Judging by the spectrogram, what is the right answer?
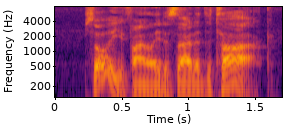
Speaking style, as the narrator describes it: he said in a friendly voice

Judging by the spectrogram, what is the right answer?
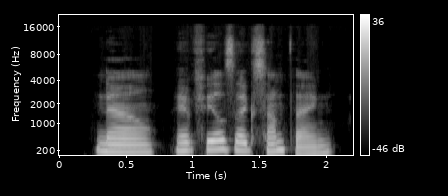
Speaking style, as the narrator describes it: Dex said sadly

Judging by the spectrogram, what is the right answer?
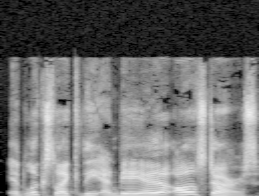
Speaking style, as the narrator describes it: shouted the comms

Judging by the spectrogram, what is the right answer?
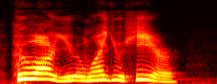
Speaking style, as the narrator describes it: yelled

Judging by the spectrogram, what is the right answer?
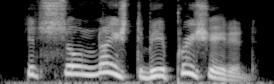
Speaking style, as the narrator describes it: sighed Anne rapturously

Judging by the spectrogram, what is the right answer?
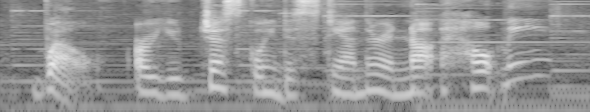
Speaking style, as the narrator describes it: snapped

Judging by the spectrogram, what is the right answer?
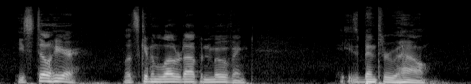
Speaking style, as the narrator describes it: called out

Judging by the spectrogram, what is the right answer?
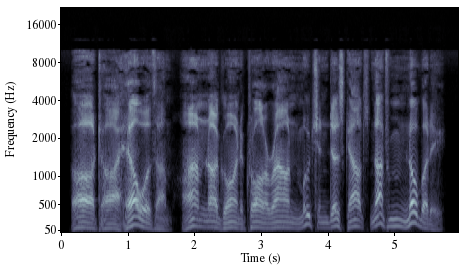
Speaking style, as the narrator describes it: Henry Thompson growled

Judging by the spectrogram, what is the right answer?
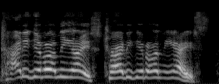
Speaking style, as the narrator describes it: the pilot was shouting

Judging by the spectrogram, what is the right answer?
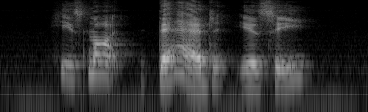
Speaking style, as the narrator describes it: asked Jimmy anxiously

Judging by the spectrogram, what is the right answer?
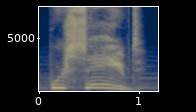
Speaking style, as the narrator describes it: cried Evangeline

